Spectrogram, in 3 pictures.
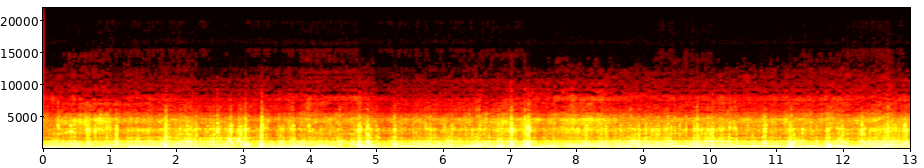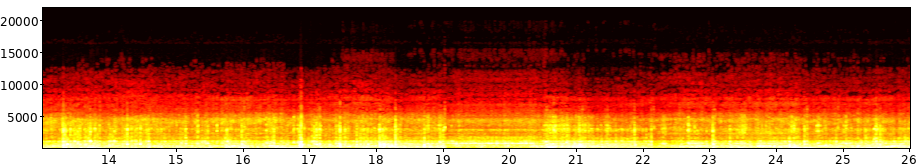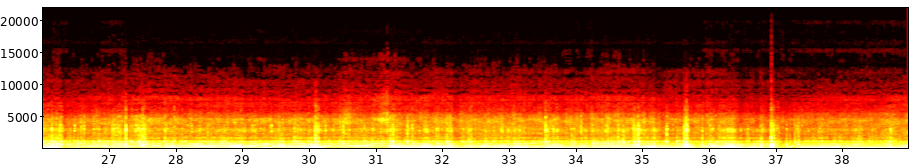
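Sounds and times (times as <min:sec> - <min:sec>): toy train motor drone: 0:00.0 - 0:38.9
wheels clicking on plastic track: 0:00.0 - 0:38.9.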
